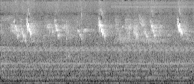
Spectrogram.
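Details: Italian sparrow calling: short, sharp descending chirps repeated about every one and a half seconds, with fainter chirps between them over a steady low background hum.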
